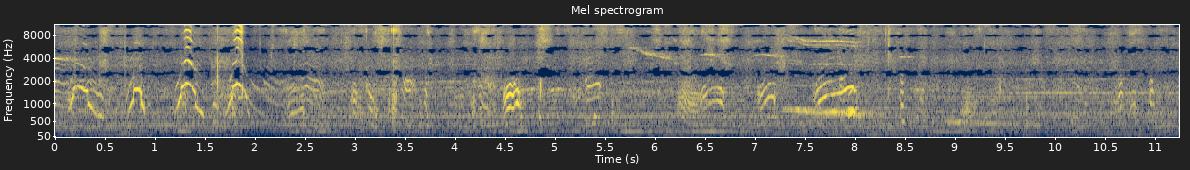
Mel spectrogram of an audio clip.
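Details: Central Asian Shepherd puppies from a mother's first litter, December 2017: high, wavering whines and short yips rise and fall in quick bursts, with people talking and music playing in the background.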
